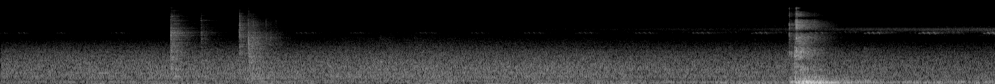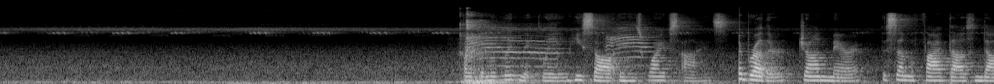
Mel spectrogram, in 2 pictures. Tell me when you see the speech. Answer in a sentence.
The speech can be heard from 14.6 to 19.8 s.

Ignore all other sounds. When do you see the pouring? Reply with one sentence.
The pouring can't be heard in this clip.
